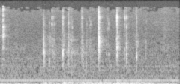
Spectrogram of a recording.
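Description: A password being entered on a computer keyboard during a PostgreSQL install, a short, quiet run of close key clicks over a low steady hum.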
